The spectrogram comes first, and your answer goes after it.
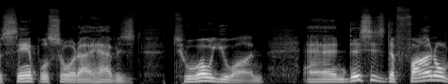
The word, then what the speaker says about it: Tuoyuan: I think the proper pronunciation of this particular sample sword I have is TUOYUAN, and this is the final version of the TUOYUAN sword that I have.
